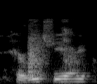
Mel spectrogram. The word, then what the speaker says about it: Heritier: His name is Heritie Lumumba. His name is spelled Heritier, and I probably butchered it because I usually just call him Lumumba.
